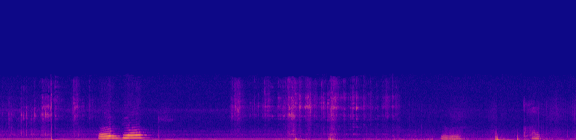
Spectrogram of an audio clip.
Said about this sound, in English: What's that? Keys? Keys. There it goes. Keys. Keys. Do you want these keys? Do you want these keys too?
